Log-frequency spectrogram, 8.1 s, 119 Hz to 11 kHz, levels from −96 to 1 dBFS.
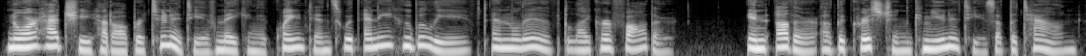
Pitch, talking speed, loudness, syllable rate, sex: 210 Hz, 190 wpm, -18 LUFS, 5.9 syllables/s, female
